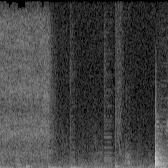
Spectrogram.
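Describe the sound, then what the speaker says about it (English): Oil spray hisses onto the outside of a tortilla in a short burst, followed by a few light taps and rubbing sounds as it is handled, close and quiet overall. "I'm gonna spray the outside of the tortilla with a little bit of oil"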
